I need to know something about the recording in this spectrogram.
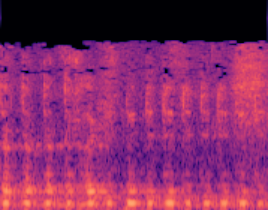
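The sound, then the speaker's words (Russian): A man's voice makes a low, steady rumbling drone with a quick, even pulsing, mimicking a car engine idling; fairly loud, lasting under two seconds with no words. “И я повторяю Харе Кришна мантру, и это просто машина на холостом ходу.”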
